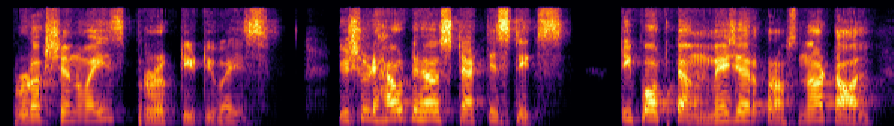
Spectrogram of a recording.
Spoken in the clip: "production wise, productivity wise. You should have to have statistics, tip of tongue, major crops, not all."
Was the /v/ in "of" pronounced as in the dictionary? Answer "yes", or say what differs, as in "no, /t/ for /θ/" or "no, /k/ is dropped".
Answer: no, /p/ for /v/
